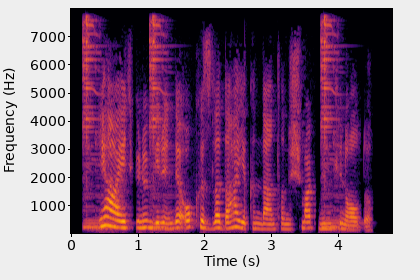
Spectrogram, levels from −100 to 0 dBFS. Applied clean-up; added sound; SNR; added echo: none; Thump, thud; 9 dB; none.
